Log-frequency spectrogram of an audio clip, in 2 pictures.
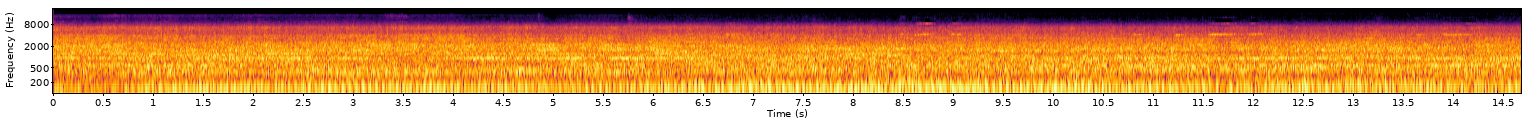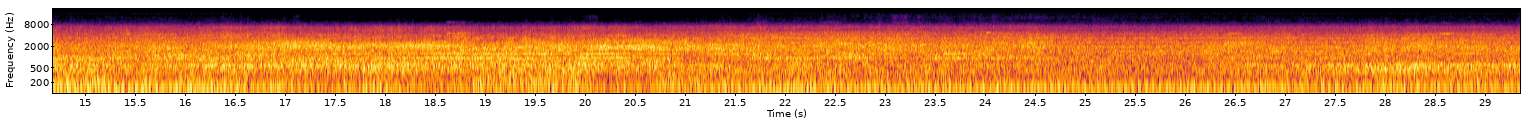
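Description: Loaded grain hopper wagons rolling steadily past on the grade: a continuous rumble and clatter of wheels on rail under a low hum, with thin steady squealing tones over it. It eases slightly in the last few seconds.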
